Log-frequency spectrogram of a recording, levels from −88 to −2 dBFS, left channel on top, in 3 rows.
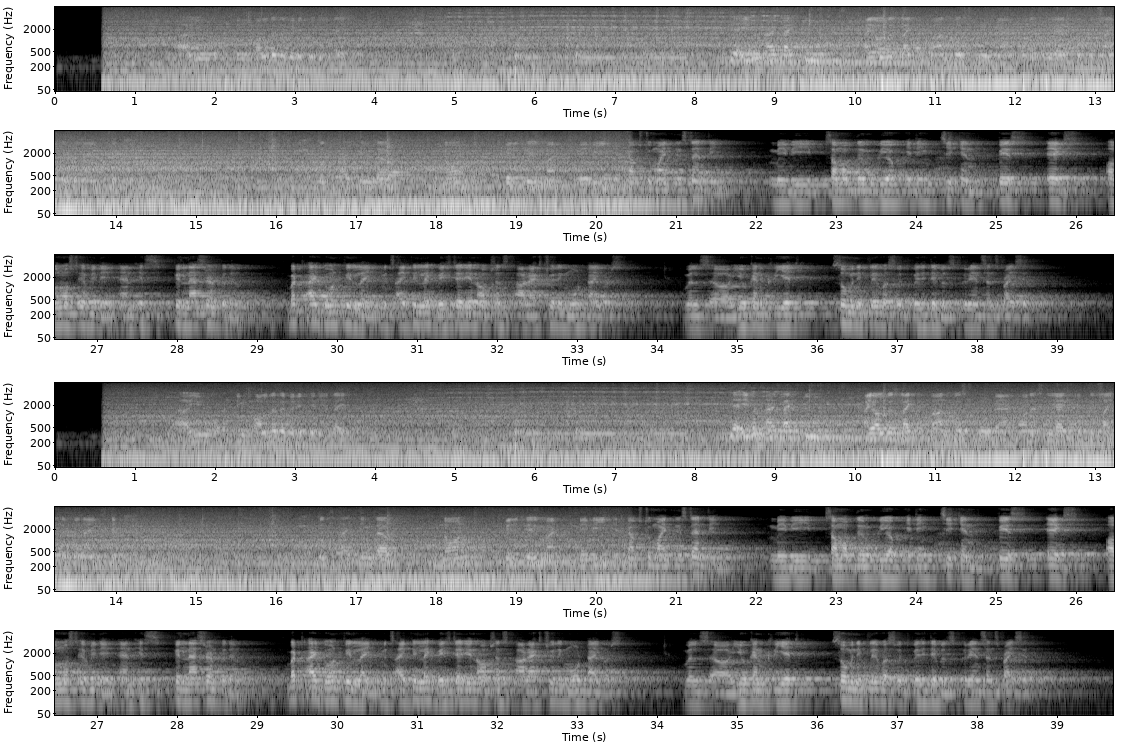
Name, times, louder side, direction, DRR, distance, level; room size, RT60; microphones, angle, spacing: sound 1, 0.6-20.5, left 2 dB, 25° left, 0.7 m, -26 dB
voice 1, 1.3-3.7 8.4-9.7 10.1-14.3 16.4-18.5 18.8-21.6 22.2-24.8 25.0-25.4 25.6-26.0 26.4-28.8 29.4-33.5 34.3-35.7 36.2-38.6, equal, 25° right, 1 dB, 1.6 m, -30 dB
26.5 x 12.5 x 3.7 m, 2.8 s
head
